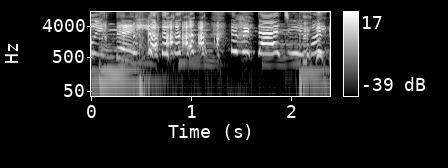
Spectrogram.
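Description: A rapid, high-pitched gabbling voice, like sped-up unintelligible speech, over background music with a steady low bass note.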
